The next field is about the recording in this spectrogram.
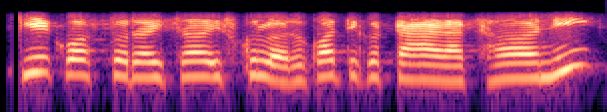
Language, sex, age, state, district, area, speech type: Nepali, female, 30-45, West Bengal, Kalimpong, rural, conversation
